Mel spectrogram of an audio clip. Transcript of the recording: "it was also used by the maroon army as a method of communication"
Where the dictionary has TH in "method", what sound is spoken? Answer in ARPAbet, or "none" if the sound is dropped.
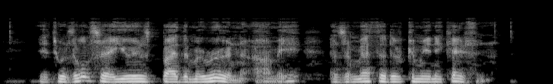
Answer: TH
